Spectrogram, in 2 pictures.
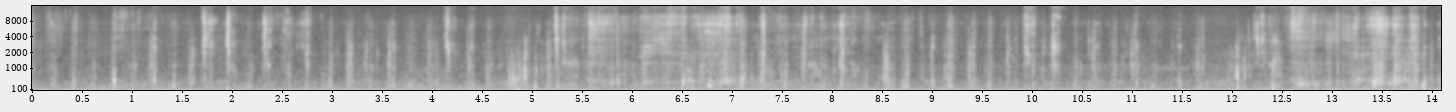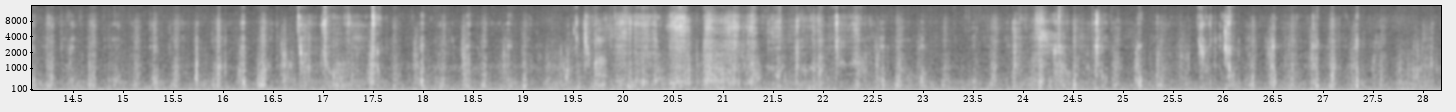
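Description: Close-miked biting and chewing of crispy breaded fried chicken nuggets: crunches and wet mouth clicks, with louder crunching bursts at each fresh bite.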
